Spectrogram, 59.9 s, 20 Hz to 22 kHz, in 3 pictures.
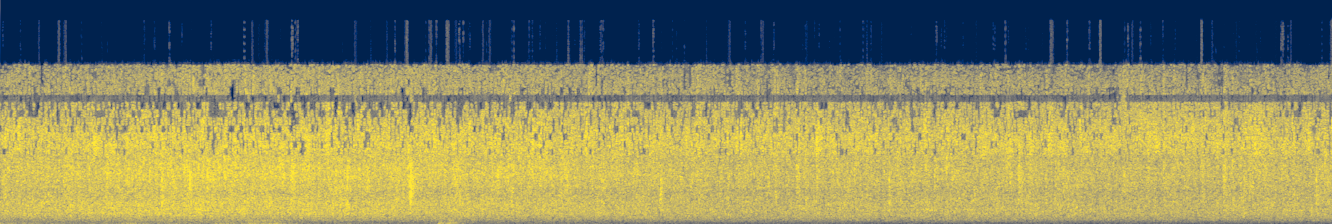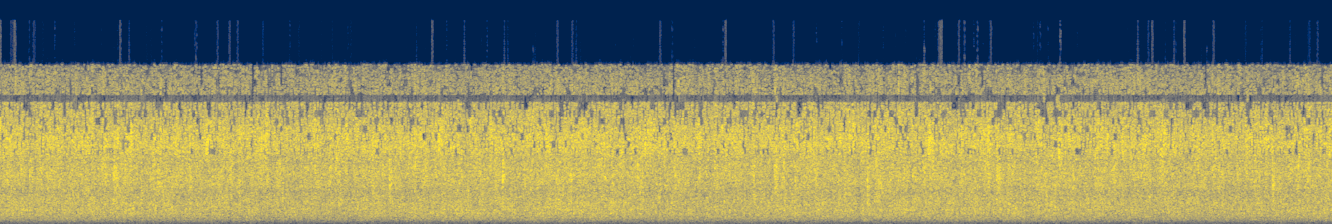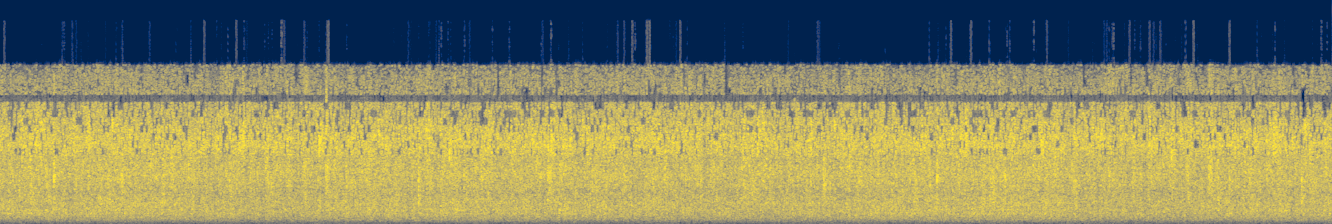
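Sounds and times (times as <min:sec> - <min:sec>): heavy rain: 0:00.0 - 0:59.9.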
